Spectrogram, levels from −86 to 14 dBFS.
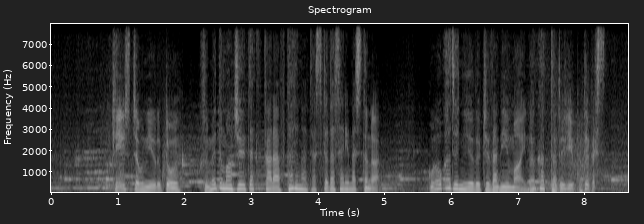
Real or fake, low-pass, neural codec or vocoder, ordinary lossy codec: fake; none; codec, 16 kHz, 0.5 kbps, X-Codec, HuBERT features, trained on balanced general audio; none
